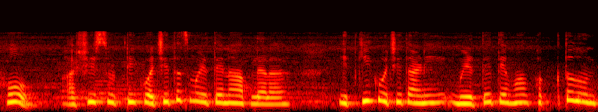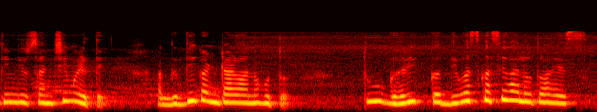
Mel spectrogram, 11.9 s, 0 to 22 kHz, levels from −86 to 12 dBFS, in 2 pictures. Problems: none marked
